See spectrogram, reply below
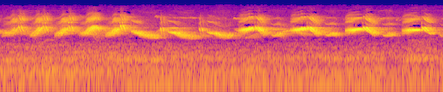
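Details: A loud wild Chinese hwamei, an invasive introduced species in Japan, repeats a rich whistled phrase of quick looping notes about once a second, with each phrase rising and falling. A faint low hum sits underneath.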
